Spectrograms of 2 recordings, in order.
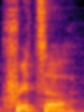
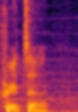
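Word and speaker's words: Krita: It's called Crita. So, it's spelled K.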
